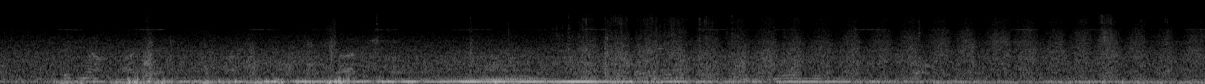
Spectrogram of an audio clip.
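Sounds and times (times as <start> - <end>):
trowel scraping concrete: 5.5 - 12.0.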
